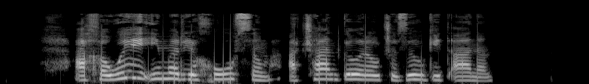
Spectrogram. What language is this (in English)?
Abkhazian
